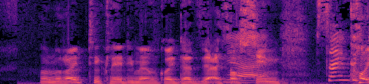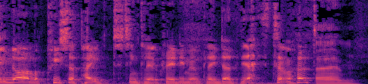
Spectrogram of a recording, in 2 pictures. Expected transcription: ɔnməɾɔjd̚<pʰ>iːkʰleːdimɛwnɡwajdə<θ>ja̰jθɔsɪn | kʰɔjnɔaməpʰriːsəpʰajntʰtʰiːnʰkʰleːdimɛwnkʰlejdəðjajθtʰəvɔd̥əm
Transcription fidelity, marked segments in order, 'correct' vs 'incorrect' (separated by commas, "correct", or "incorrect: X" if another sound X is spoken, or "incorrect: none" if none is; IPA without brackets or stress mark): incorrect: tʰ, incorrect: ð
